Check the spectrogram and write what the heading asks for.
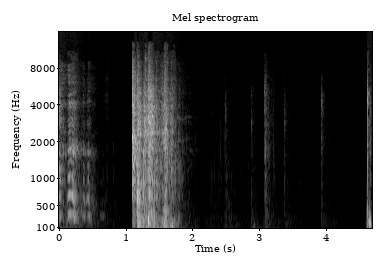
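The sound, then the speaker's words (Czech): A brief laugh, then an adjustable chair seat shoots up with a loud, rushing whoosh lasting under a second, followed by a few faint clicks and taps. “Počkej, jak se to zvedá? Můžeš to zmačknout, jak v autě.”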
